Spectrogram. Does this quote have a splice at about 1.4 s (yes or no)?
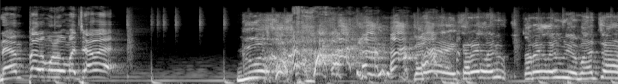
no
